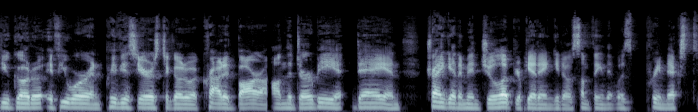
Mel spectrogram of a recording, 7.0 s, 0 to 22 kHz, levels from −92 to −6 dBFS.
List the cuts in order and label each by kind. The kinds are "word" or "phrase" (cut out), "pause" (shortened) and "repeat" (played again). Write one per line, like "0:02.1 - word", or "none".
0:02.7 - word
0:05.2 - word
